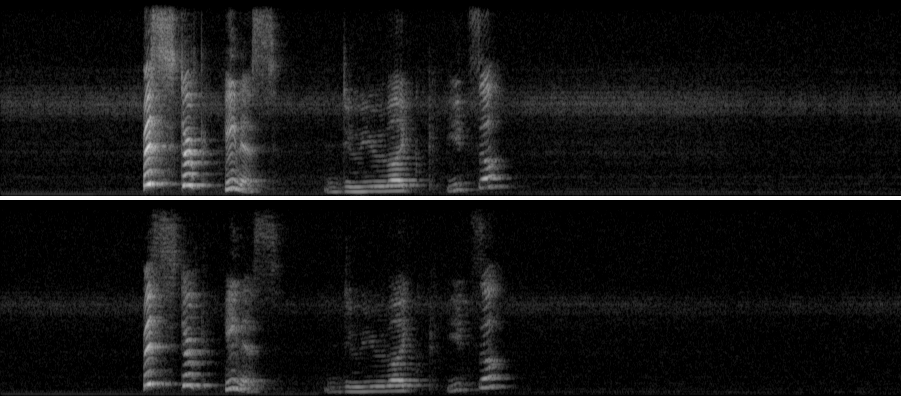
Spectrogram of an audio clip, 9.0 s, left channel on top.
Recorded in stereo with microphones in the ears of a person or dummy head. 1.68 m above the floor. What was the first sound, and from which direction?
A shout, 40° left (ahead or behind).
